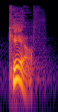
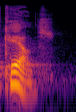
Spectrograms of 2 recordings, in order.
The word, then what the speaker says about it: calves: So will we render the calves of our lips, and I deliberately pronounce the L, calf. Calf. Bulls and cows have calves.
